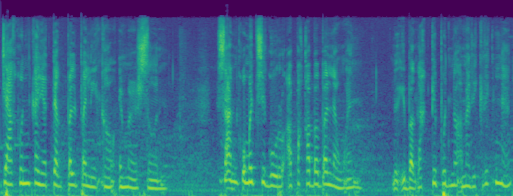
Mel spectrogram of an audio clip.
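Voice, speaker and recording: A woman's voice: fairly high pitch, animated, normal speed, a little mellow, faint music behind. A woman with a Filipino Ilocano accent playing a bold, scheming young woman in an audio drama, with noise behind her. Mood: shyly earnest. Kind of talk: Ilocano radio drama acting.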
